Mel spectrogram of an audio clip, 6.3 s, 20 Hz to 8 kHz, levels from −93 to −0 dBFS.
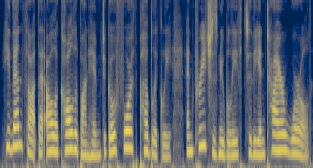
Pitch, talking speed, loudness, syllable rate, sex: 220 Hz, 200 wpm, -18 LUFS, 4.9 syllables/s, female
